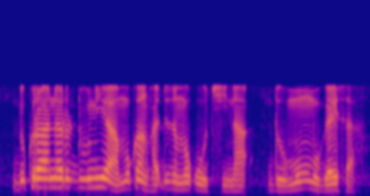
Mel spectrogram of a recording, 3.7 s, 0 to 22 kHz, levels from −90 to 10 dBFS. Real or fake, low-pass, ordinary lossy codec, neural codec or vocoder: real; 3.6 kHz; none; none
